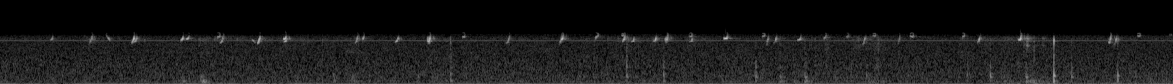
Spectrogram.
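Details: Several baby chicks give a busy stream of brief high-pitched peeps, some rising and some dropping, clustered irregularly with short pauses, against a constant low electrical hum and faint handling knocks.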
